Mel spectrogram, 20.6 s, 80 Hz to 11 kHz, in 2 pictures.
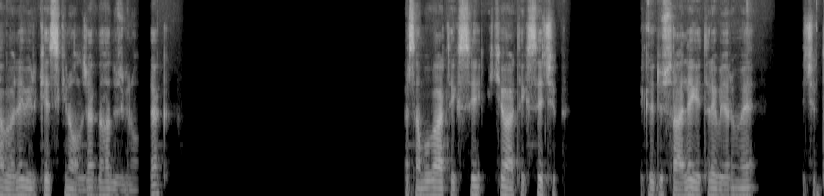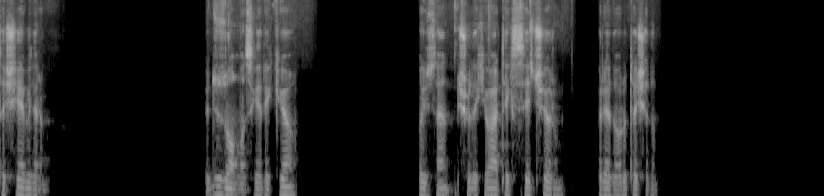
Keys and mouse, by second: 2.4 click, 4.9 shift+click, 5.7 shift+click, 6.5 r, 7.1 click, 8.4 w, 9.2 click, 15.2 click, 19.7 click.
